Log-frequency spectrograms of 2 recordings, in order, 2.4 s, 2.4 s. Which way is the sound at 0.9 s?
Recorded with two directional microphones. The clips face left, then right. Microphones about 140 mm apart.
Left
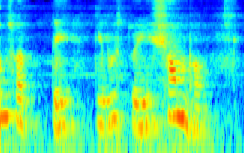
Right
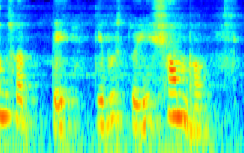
20° right (ahead or behind).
